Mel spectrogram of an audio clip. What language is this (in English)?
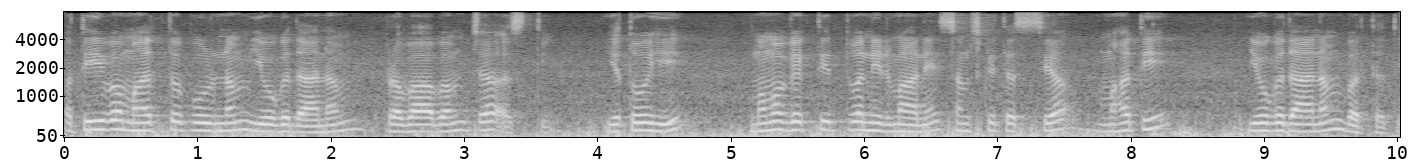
Sanskrit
